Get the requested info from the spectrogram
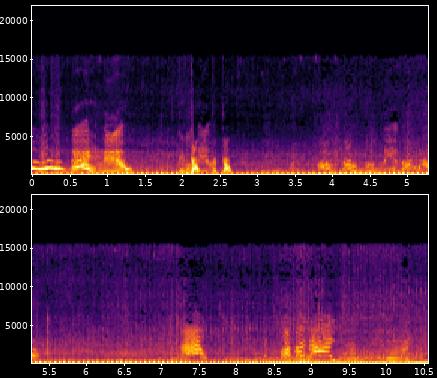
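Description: Kite hummer, a taut vibrating strip on the kite's bow, buzzing in a strong wind: a low, fast-pulsing drone that swells in the middle and eases near the end.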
